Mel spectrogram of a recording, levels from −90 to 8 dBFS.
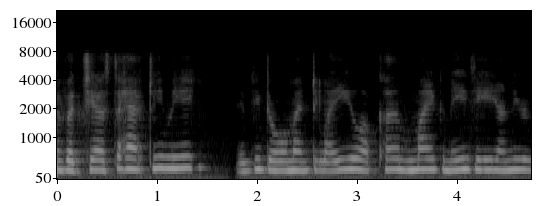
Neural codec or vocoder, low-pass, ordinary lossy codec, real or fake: codec, 16 kHz, 0.5 kbps, FunCodec, trained on LibriTTS, 25 frames a second; none; none; fake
